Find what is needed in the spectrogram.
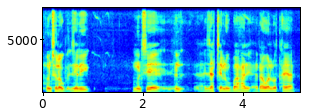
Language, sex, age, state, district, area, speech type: Bodo, male, 45-60, Assam, Baksa, rural, spontaneous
